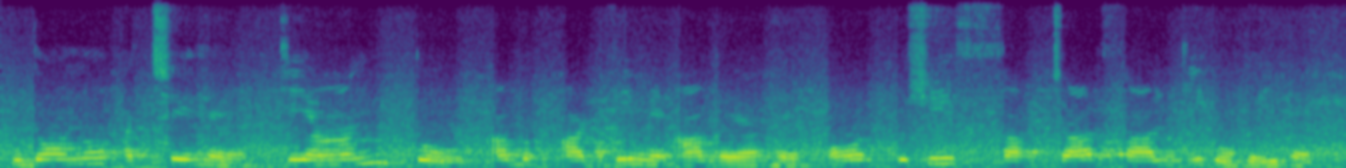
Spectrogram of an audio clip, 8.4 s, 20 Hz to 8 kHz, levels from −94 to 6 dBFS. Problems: constant background noise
